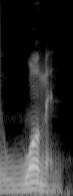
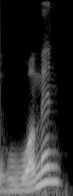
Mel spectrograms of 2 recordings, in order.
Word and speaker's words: woman: The pronunciation of women versus a woman. Notice a woman or women. Pay attention to those differences.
